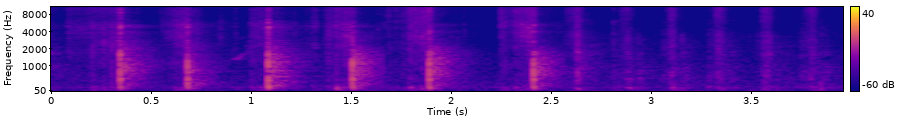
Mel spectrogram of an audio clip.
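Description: An onion being chopped with a knife on a cutting board, about a dozen crisp close knocks in an even rhythm that speeds up slightly toward the end.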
